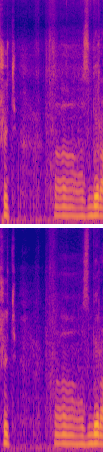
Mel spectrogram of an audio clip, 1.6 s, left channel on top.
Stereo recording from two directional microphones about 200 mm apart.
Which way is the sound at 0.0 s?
25° right (ahead or behind).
